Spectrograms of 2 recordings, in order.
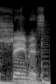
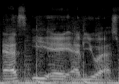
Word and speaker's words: Seamus: So, my name is Seamus, S-E-A-M-U-S, which is pretty badass, if I might add. But if you mispronounce my name, you get Seamus, kind of,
